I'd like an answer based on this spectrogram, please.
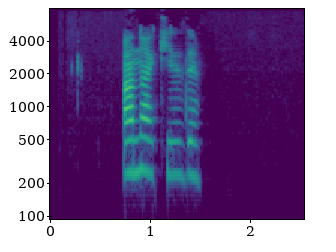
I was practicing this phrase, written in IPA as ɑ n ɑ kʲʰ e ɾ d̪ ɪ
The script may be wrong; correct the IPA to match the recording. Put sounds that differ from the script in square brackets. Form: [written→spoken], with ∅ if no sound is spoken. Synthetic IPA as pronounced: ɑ n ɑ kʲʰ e [ɾ→l] d̪ ɪ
